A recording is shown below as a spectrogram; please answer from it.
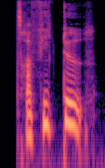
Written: trafikdød

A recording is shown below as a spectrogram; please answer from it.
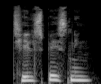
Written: tilspidsning

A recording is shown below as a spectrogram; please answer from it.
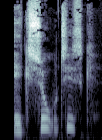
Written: eksotisk

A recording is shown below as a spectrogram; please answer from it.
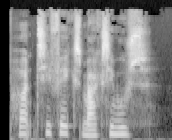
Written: pontifex

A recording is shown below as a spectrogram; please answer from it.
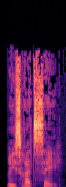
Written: rigsretssag

